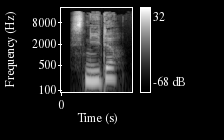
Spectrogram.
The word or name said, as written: snitter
